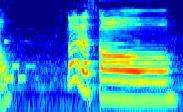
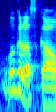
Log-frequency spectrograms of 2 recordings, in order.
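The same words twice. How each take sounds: First: Stretched slow, sing-song look at us go; slow drawn out. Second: Said in the usual way. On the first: Real, not acted. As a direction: draw it out proudly.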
